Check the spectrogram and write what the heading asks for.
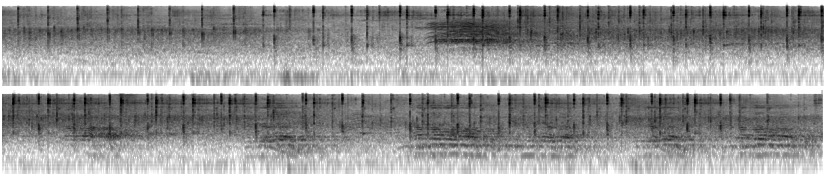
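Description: Table tennis balls clicking off rackets and the table in quick, uneven series during a warm-up rally, with other balls in play around the hall. Voices talk in the background, loudest about four seconds in and through the second half.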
